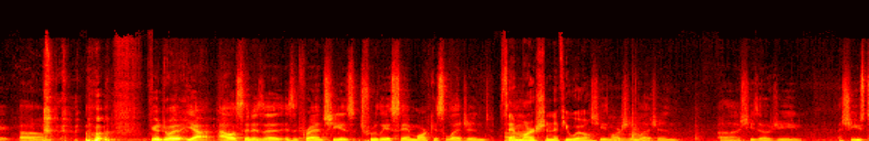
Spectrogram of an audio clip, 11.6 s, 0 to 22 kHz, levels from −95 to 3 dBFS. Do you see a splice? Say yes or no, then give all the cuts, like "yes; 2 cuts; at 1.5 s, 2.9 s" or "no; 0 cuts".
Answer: yes; 5 cuts; at 2.0 s, 2.9 s, 4.0 s, 6.6 s, 8.1 s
